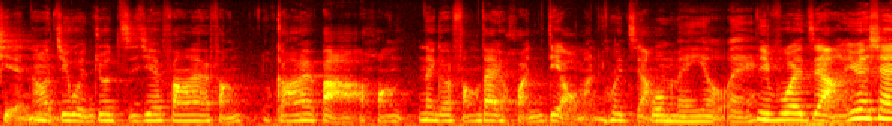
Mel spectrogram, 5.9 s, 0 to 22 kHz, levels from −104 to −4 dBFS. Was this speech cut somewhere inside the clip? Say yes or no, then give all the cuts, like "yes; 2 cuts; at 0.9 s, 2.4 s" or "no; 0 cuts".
yes; 1 cut; at 1.8 s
